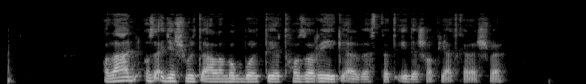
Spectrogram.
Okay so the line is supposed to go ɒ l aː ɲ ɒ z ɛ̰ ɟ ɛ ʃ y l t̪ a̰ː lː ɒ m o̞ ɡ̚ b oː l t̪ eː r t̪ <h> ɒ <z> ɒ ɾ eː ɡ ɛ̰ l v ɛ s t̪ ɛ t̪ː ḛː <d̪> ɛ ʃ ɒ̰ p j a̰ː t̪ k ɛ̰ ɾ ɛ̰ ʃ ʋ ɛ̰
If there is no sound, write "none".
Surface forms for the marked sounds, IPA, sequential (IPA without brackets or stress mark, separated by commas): h, z, d̪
